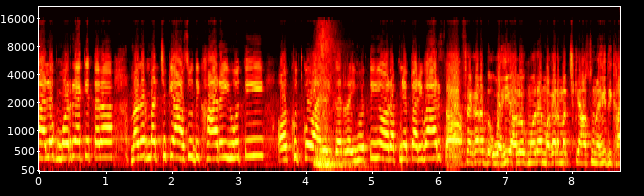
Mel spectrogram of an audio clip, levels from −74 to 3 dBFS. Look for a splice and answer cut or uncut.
uncut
